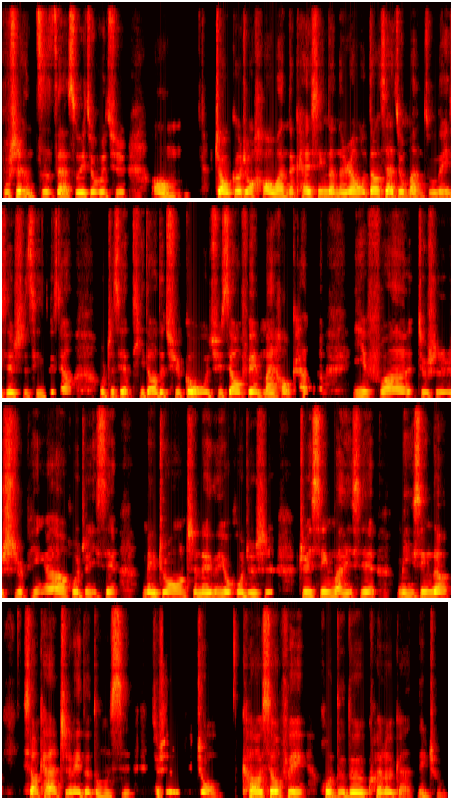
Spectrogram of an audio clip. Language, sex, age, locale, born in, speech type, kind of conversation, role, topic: Chinese, female, 20-24, zh-CN, China, conversation, advice, user, 我怎样才能抵抗诱惑，避免短期满足并坚持长期目标？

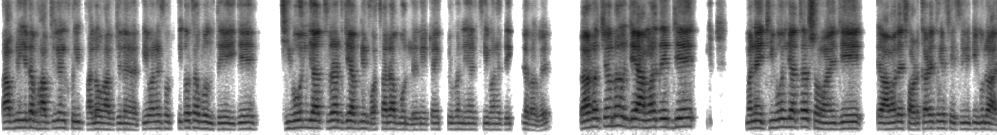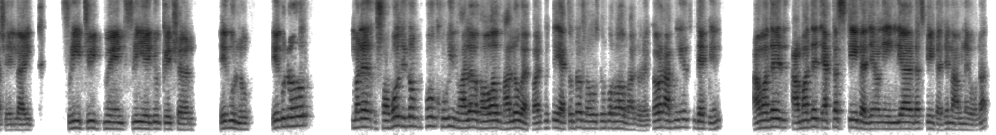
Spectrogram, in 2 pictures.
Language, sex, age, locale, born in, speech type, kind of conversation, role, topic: Bengali, male, 18-19, bn-IN, India, conversation, unstructured, none, সরকারি পরিষেবা আরও সহজলভ্য হলে জনগণ কেমন অনুভব করবে?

